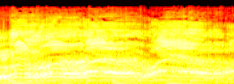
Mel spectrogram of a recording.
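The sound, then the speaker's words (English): A pig grunts loudly and continuously for a few seconds, a rough, throaty noise with rising and falling snorts over a low steady hum, with no one talking. “Whoa, did a pig just jump outside your window?”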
